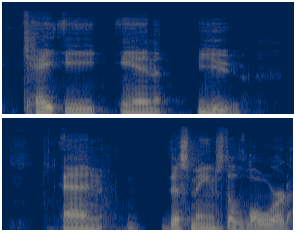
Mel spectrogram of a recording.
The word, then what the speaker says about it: Tsidkenu: I'll spell it for you one more time. It is Jehovah Tsidkenu, and that's Tsidkenu.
